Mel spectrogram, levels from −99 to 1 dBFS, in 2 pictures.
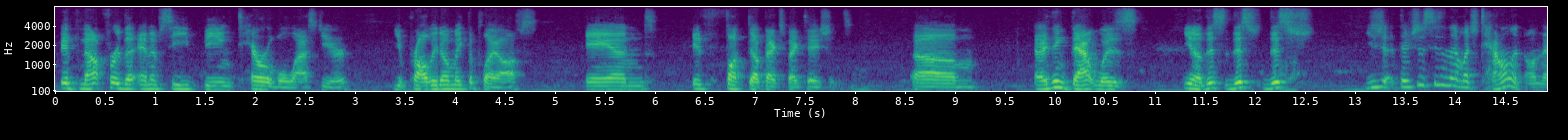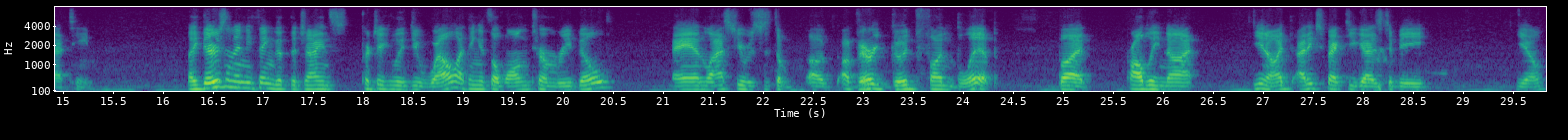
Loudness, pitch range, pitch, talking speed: -25 LUFS, 120-150 Hz, 135 Hz, 170 wpm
